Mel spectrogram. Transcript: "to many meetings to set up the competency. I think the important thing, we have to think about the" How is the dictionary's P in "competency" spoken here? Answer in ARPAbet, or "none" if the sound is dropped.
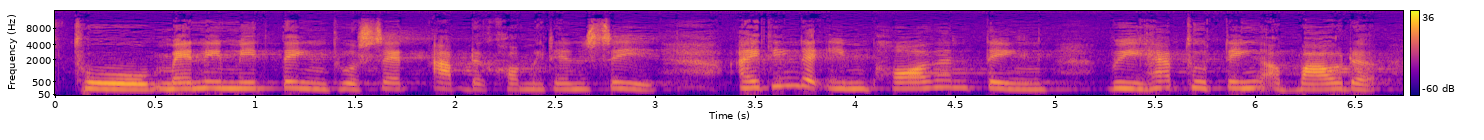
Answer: none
